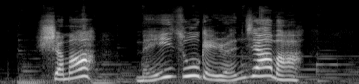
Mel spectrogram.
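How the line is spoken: Loud question. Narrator (Chinese): 葛尼玛大声地问

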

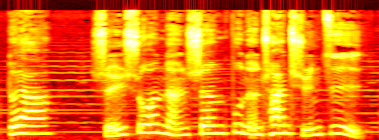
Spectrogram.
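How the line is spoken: Laughing. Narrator (Chinese): 这时候阿旺也会笑着说

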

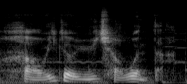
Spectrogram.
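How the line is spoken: Asking. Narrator (Chinese): 樵夫就开始问啦

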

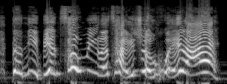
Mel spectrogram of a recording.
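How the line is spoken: Loud, from behind. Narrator (Chinese): 妈妈在后面大声地说

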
